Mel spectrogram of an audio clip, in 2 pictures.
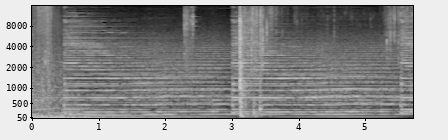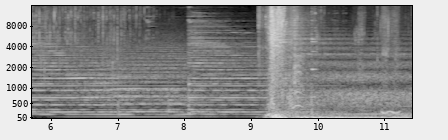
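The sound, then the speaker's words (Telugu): A coconut is struck to break it open at the start of a puja, with a few softer knocks followed by one loud, sharp crack near the end, over a steady tonal background. “ఈ కొబ్బరికాయ కొట్టి మీ బంగారులన్నీ చేతులతో ఈ భూకబ్జ పూజని ప్రారంభించండి.”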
